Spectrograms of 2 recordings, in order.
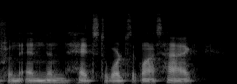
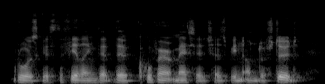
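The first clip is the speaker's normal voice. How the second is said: plain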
